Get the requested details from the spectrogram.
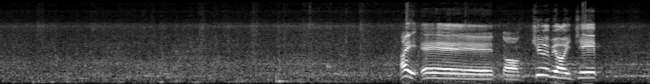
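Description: Water splashes as swimmers stroke through a pool, in an echoing hall.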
